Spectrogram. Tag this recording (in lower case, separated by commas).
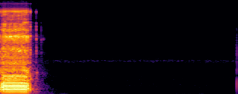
tools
